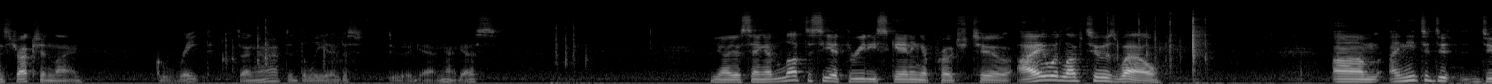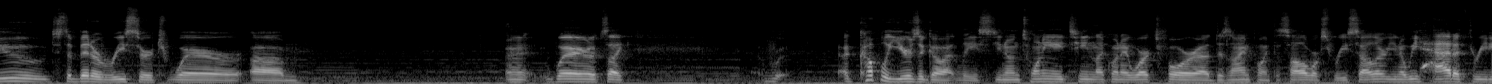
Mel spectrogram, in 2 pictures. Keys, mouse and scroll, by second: 3.6 click, 4.3 click, 6.4 right click, 7.7 click, 8.5 click, 9.2 click, 9.7 click, 13.9 middle click.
